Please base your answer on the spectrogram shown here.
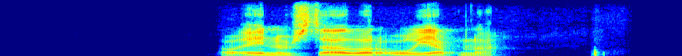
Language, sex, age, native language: Icelandic, male, 40-49, Icelandic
